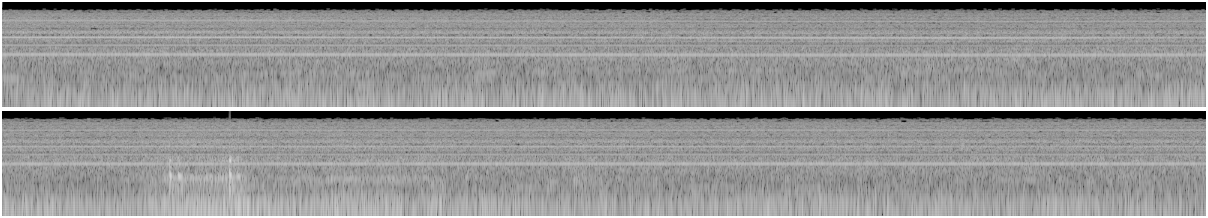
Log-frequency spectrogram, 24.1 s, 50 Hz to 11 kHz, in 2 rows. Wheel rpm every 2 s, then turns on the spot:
0, 0, 0, 0, 0, 0, 0, 0, 0, 0, 0, 0.
none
